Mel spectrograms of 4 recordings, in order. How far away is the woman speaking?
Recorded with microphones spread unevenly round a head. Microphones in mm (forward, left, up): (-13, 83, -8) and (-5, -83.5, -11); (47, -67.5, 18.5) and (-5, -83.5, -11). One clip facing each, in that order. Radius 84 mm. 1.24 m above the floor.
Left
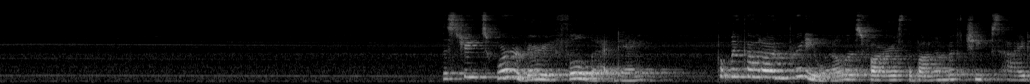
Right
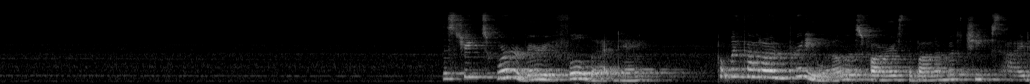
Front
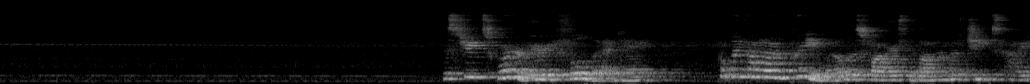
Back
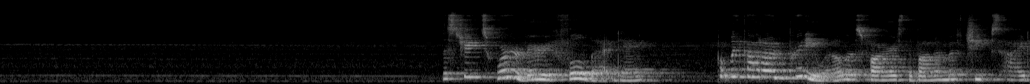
About 0.9 m.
